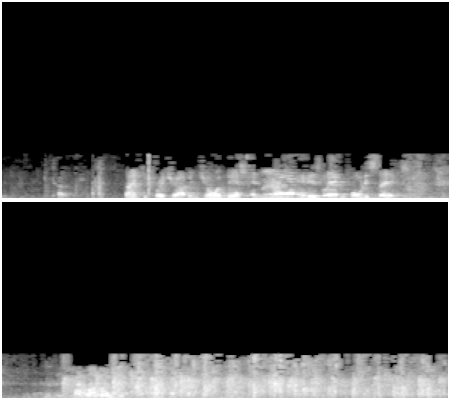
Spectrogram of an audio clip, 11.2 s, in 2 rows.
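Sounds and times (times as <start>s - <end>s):
speech: 0.7s - 8.2s
audience clapping: 6.3s - 11.1s.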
